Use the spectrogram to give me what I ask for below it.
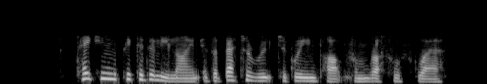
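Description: Throughout, tandem speech coding stacks two narrowband speech codecs, fitting AMR-NB then iLBC, so the speech sounds rough, muffled and warbly. On a spectrogram, nothing appears above 3.8 kHz.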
